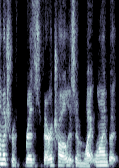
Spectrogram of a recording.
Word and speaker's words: resveratrol: So I think it's called resveratrol, which is, yeah, did I mispronounce it? What is it called? Yeah, that's right. Yeah, resveratrol.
